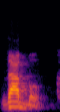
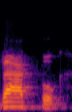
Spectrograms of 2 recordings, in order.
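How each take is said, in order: First: The t at the end of that is dropped. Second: The t at the end of that is pronounced. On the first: The speaker calls it right. "t and b in the middle, they would be lost somewhere" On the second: The speaker calls it wrong. "it won't be"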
